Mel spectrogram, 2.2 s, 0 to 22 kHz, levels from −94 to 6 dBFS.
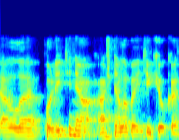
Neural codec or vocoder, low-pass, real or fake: none; 7.2 kHz; real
